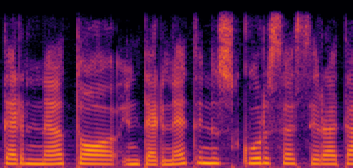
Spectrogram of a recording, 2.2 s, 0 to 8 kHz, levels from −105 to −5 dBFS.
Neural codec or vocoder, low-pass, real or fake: codec, 16 kHz, 8 kbps, FunCodec, trained on LibriTTS, 25 frames a second; 7.2 kHz; fake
